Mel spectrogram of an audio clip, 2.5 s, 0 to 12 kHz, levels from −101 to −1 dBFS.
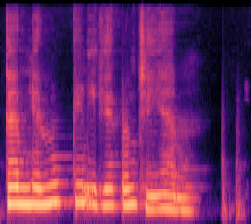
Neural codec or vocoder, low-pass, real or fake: codec, 24 kHz, 0.9 kbps, WavTokenizer, medium music audio release; 10.8 kHz; fake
